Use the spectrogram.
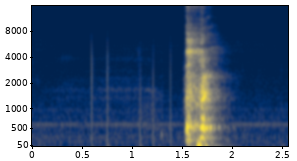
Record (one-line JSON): {"cough_length": "2.6 s", "cough_amplitude": 17561, "cough_signal_mean_std_ratio": 0.25, "survey_phase": "alpha (2021-03-01 to 2021-08-12)", "age": "45-64", "gender": "Male", "wearing_mask": "No", "symptom_none": true, "smoker_status": "Current smoker (1 to 10 cigarettes per day)", "respiratory_condition_asthma": false, "respiratory_condition_other": false, "recruitment_source": "REACT", "submission_delay": "1 day", "covid_test_result": "Negative", "covid_test_method": "RT-qPCR"}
